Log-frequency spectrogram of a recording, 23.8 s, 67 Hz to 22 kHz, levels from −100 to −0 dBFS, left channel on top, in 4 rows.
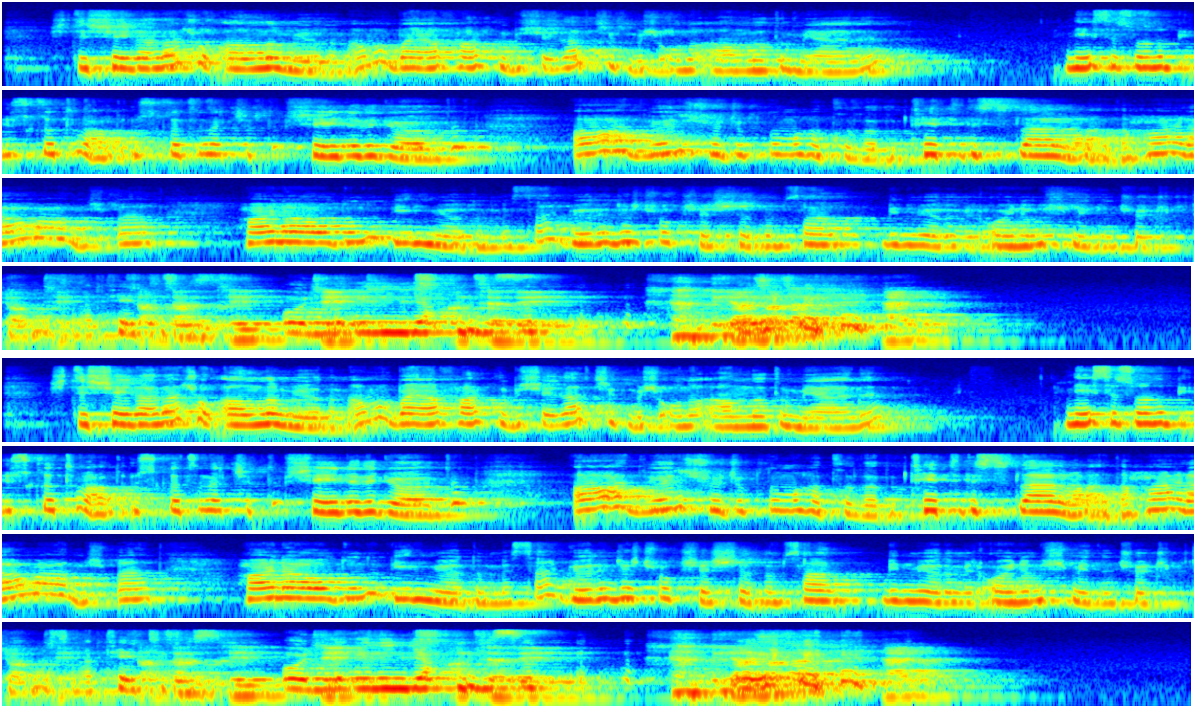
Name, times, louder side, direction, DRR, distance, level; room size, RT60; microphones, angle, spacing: voice 1, 0.4-4.4 5.3-12.7 13.1-18.9 19.3-20.6 21.2-22.2, right 1 dB, 35° right, 6 dB, 1.7 m, -26 dB
voice 2, 17.9-18.2 18.6-19.2 19.5-19.6 20.1-20.7 21.1-21.9 22.3-22.5, left 1 dB, 15° left, 0 dB, 8.0 m, -27 dB
21.0 x 17.0 x 7.1 m, 0.82 s
head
